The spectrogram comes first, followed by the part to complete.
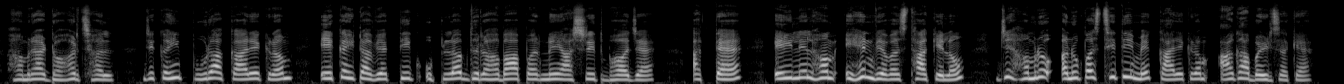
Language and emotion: Maithili, fearful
